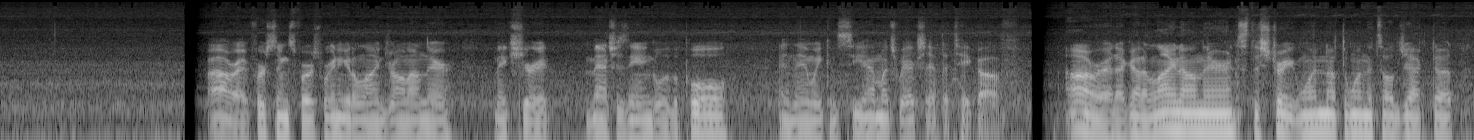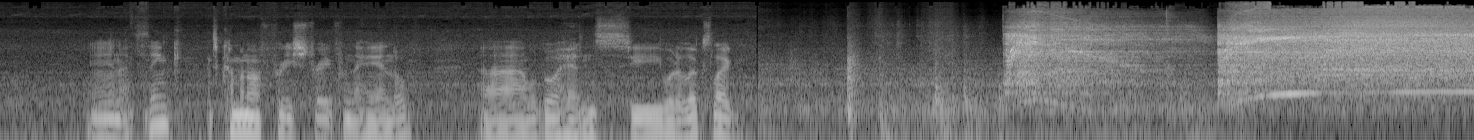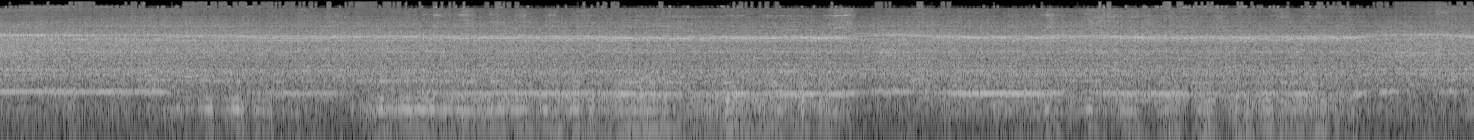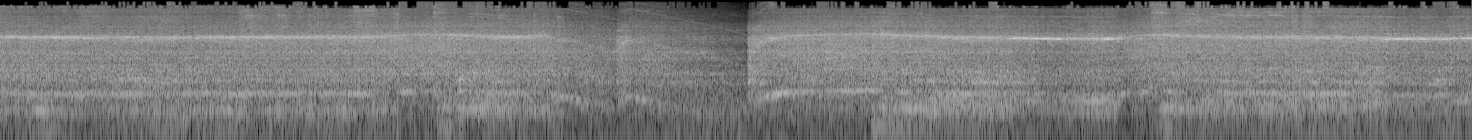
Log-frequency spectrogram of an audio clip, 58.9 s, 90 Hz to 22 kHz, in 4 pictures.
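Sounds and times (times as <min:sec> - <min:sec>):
power tool cutting wood: 0:24.8 - 0:58.9.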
